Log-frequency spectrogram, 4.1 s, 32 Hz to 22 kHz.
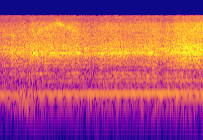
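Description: A 2001 NASCAR race car engine drones loudly and continuously, its pitch shifting slightly as the throttle is blipped.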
